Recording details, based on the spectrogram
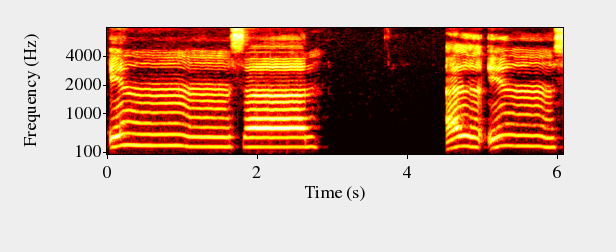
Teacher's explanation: dibaca dengan samar dan mendengung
